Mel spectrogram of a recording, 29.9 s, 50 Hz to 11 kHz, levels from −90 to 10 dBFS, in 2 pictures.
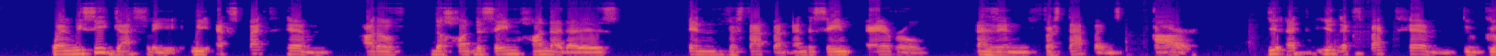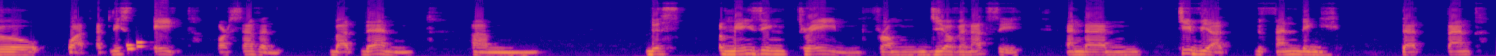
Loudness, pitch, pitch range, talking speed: -29 LUFS, 130 Hz, 120-145 Hz, 100 wpm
